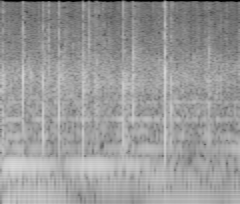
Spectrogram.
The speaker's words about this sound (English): Clap your hands again.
